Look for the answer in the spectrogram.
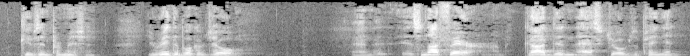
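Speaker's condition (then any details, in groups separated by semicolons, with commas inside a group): Parkinson's; tremor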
